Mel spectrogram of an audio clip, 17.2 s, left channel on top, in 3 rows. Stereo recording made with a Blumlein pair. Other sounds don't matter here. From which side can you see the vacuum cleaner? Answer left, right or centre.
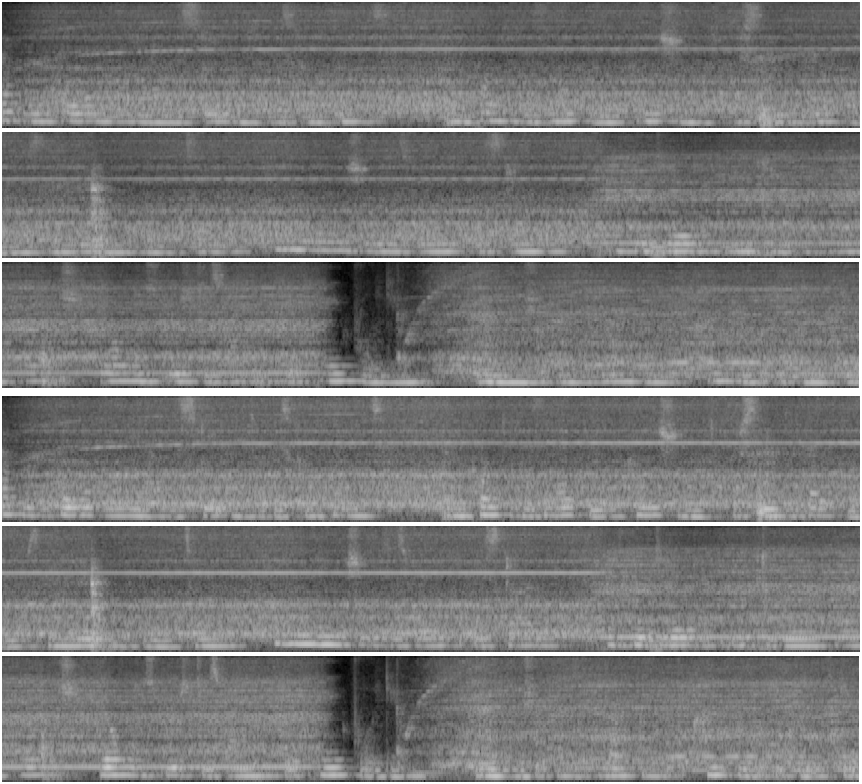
right.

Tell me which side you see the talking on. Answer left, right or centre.
right.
